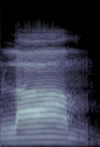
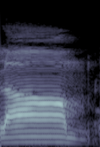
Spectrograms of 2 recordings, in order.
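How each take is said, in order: Both takes have the same delivery.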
